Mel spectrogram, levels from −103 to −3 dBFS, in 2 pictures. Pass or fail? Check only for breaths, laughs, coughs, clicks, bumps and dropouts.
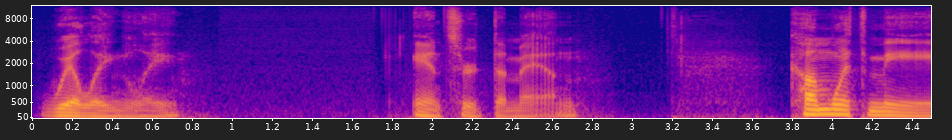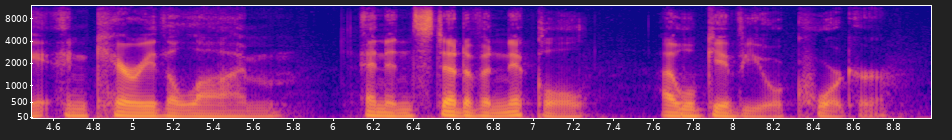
pass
